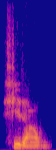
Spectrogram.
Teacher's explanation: So the ra of Fir'aun is made not emphatic, but small.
